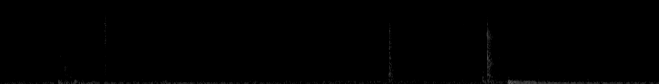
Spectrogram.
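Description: Near silence: faint room tone with a steady low hum, broken by a few faint clicks about a second in, near four seconds and again near five seconds.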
